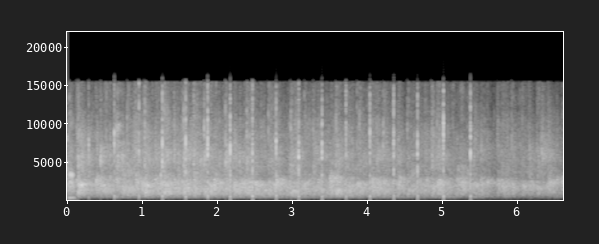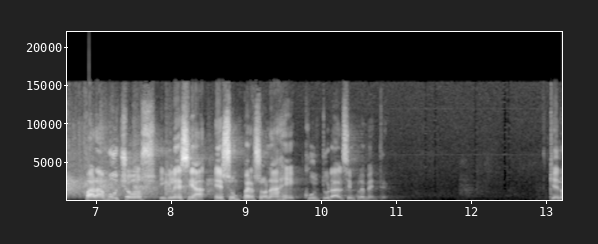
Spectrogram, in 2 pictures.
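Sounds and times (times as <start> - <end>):
speech: 0.0 - 0.3, 6.9 - 11.0, 13.1 - 13.2
large church audience applauding: 0.0 - 8.8.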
